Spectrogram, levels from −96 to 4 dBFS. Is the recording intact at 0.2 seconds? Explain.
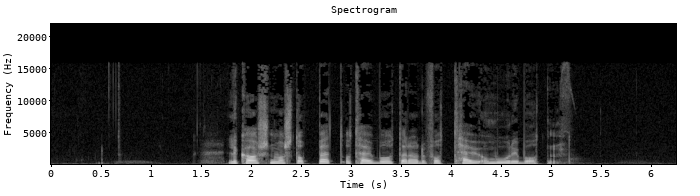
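Yes, the audio is intact at 0.2 seconds, with no audible fault at that moment.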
